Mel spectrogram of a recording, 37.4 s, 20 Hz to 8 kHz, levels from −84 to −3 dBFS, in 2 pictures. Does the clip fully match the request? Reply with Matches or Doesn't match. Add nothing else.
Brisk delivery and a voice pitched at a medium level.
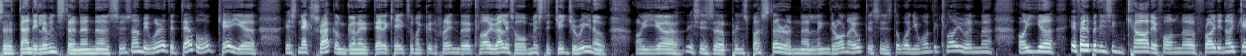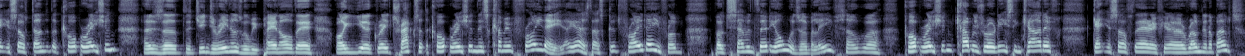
Doesn't match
